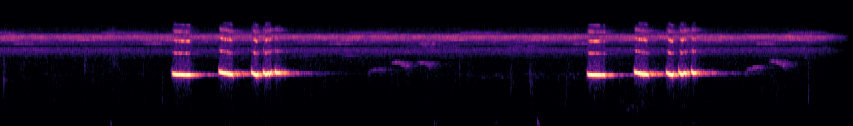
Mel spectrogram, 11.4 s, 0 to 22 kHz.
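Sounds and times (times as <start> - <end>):
high insect drone: 0.0 - 11.3
Pheasant cuckoo Dromococcyx phasianellus whistling song: 2.3 - 4.3, 7.8 - 10.5.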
